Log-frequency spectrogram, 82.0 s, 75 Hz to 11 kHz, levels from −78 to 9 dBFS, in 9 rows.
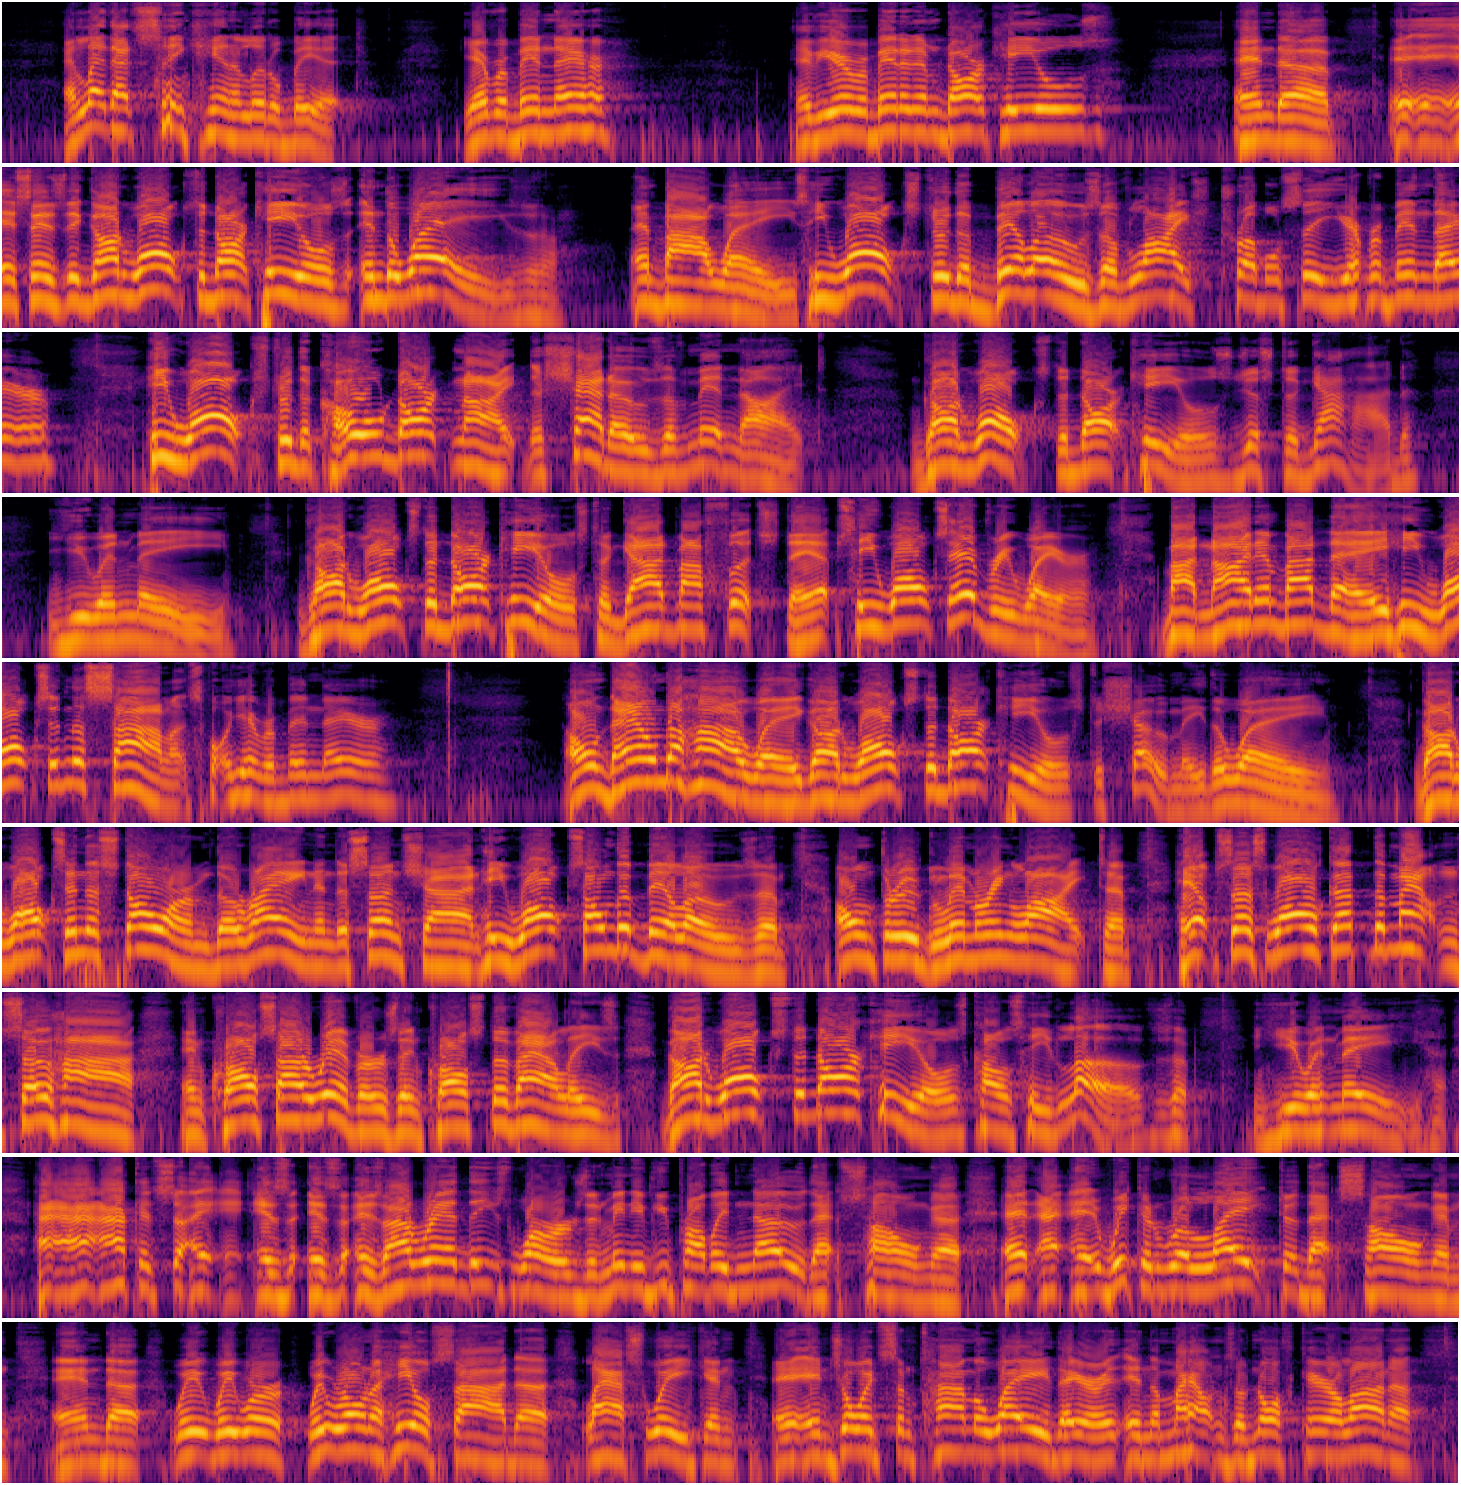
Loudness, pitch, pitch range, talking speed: -8 LUFS, 180 Hz, 145-205 Hz, 155 wpm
